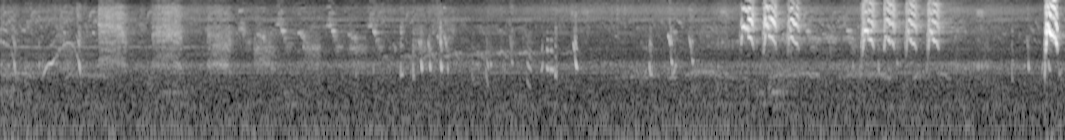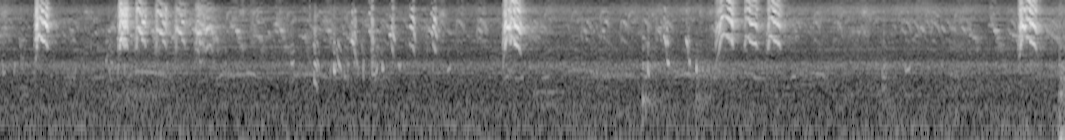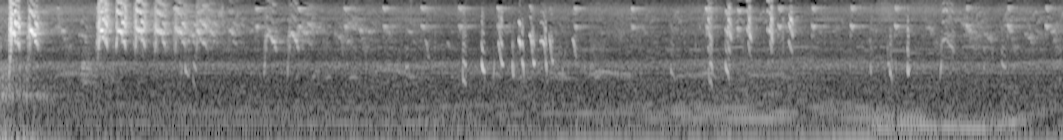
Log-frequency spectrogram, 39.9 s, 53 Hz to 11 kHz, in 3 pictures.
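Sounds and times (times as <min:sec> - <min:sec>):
parakeets squawking: 0:26.6 - 0:29.3.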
